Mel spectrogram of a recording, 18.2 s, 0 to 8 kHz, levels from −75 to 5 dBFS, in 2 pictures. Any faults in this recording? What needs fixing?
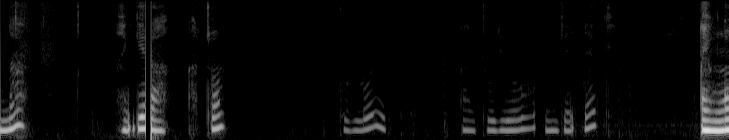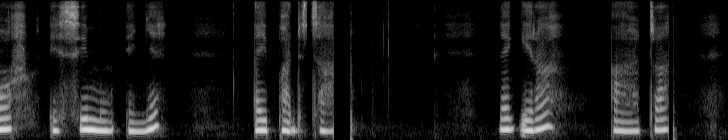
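Packet loss on an ADPCM call occurs at 1.82 to 1.91 s, 13.28 to 13.55 s and 17.47 to 17.57 s. Gaps of about 70, 220 and 60 ms drop abruptly to silence, suggesting roughly seven, twenty and seven lost packets. Afterwards the decoder's predictor and step size no longer match the sender's, so the sound comes back slightly distorted for a short while. Jitter buffering with packet loss concealment and decoder state resets would prevent this.

Automatic gain rising runs from 5.77 to 7.59 s. After the input level fell by about 22 dB, the gain control slowly added about 7 dB, so the speech and the room noise swell together over nearly two seconds. Faster attack settings or a fixed gain would avoid the audible ramp.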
